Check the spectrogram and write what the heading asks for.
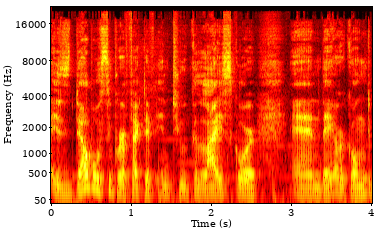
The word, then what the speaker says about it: Gliscor: Alright, so we have Regirock up against a Gliscor, and I believe that's how you say it because it's a gliding scorpion. I always call it Gliscor, so I apologize if I mess it up.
